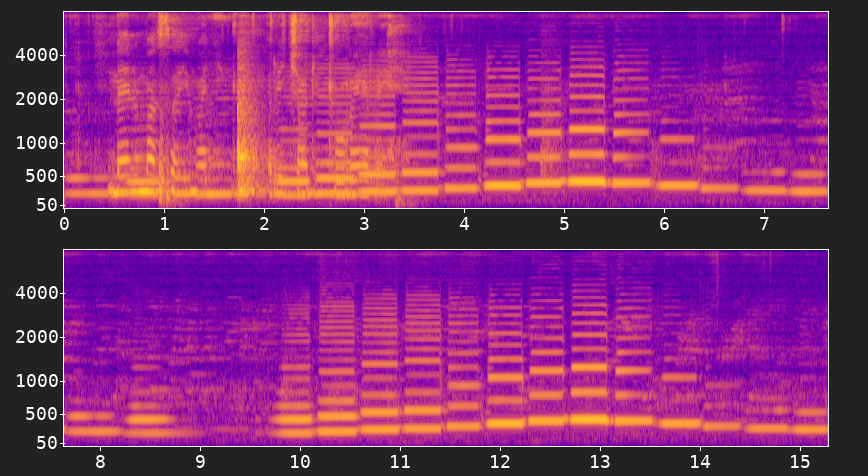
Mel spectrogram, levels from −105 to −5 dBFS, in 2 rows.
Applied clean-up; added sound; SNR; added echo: none; Wind instrument, woodwind instrument; -3 dB; reverberation time 0.6 s.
